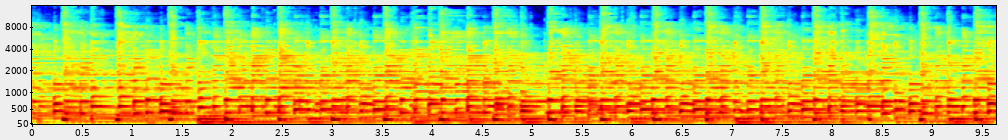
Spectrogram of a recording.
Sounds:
Music

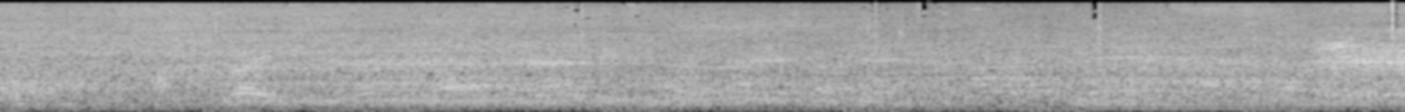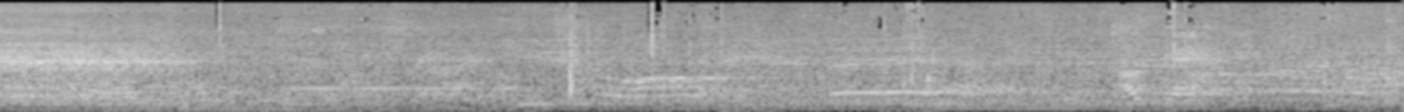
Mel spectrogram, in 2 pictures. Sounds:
Music, Speech

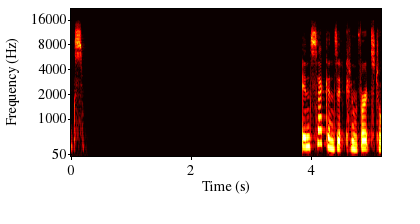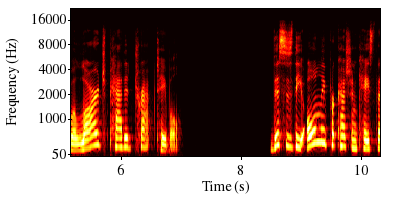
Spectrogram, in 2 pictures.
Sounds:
Speech

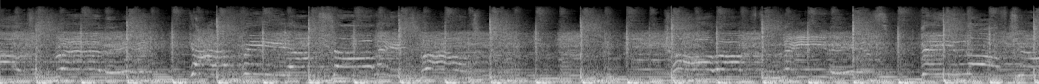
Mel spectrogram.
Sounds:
Music

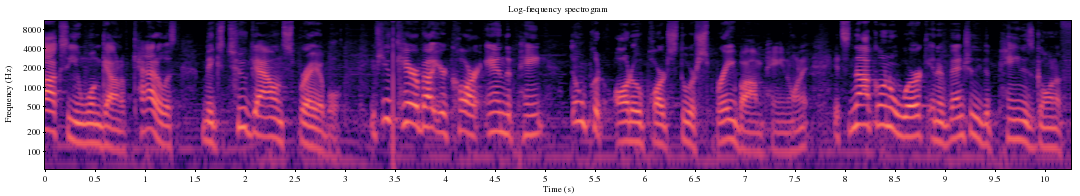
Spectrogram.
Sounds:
Speech

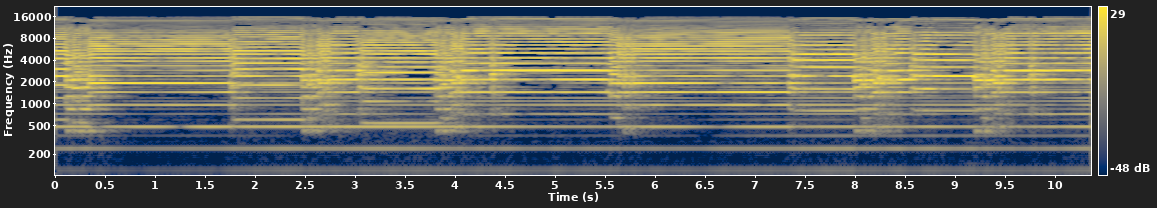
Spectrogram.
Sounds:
Bagpipes, woodwind instrument

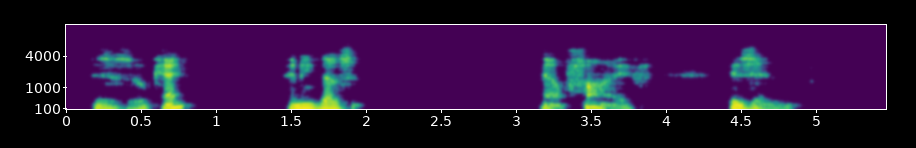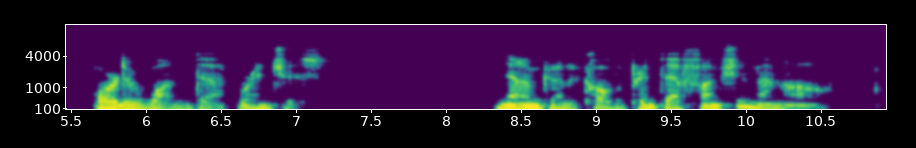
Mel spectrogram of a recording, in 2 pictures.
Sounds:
Speech

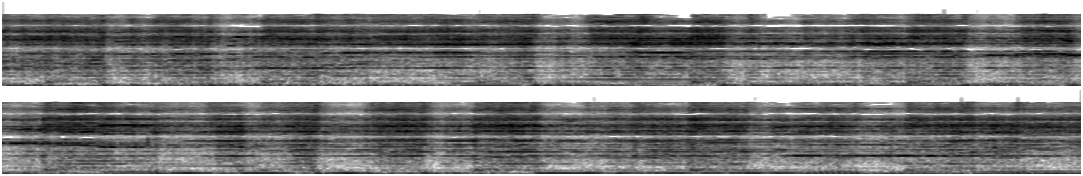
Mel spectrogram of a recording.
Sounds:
Music

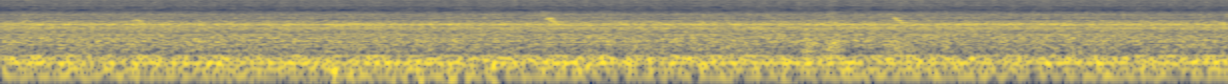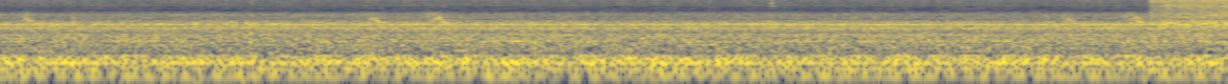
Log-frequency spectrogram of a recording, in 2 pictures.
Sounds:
Animal

